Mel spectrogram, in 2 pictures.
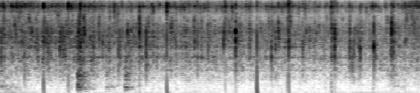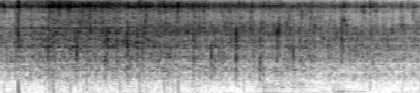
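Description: Onions, green chillies and split lentils frying in hot oil in a kadai: a steady sizzle with scattered pops and crackles.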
